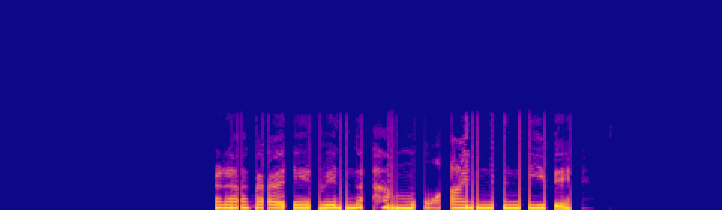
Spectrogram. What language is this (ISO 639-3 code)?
grn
